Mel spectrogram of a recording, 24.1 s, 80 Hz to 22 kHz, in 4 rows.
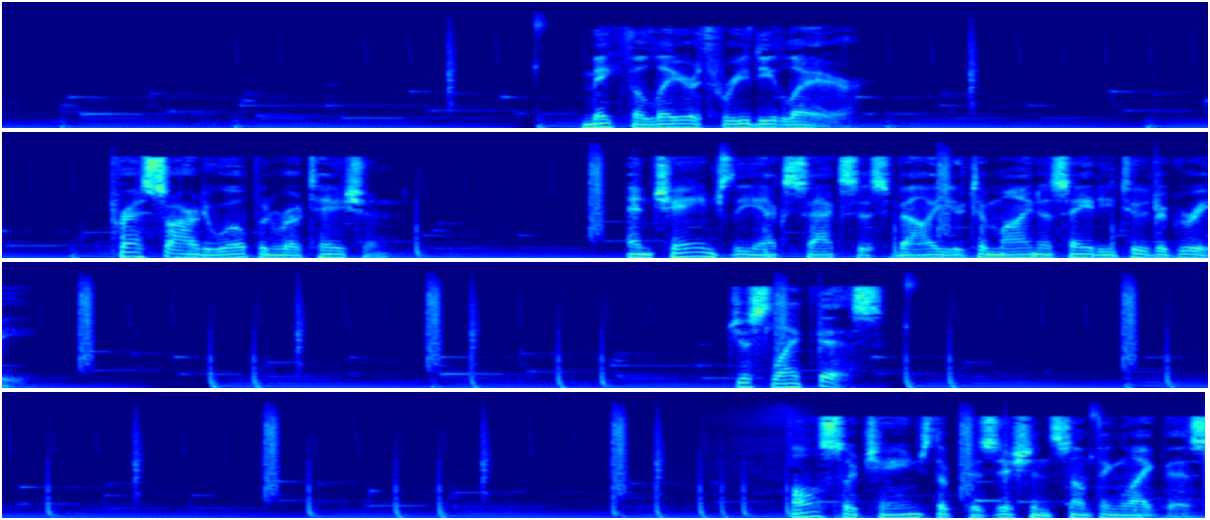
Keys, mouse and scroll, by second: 0.4-1.6 scroll down 1, 3.6 click, 6.8 r, 9.3-10.8 drag, 16.2 Return, 19.6 shift+p, 23.5-24.1 drag.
